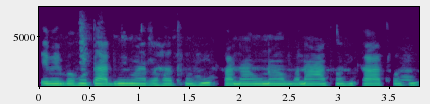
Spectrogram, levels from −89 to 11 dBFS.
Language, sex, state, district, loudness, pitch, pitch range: Chhattisgarhi, female, Chhattisgarh, Jashpur, -26 LUFS, 165 Hz, 160-170 Hz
